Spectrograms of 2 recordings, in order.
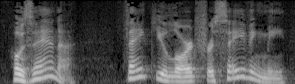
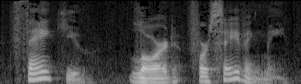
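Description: First: A fuller, stronger declaration of thanks; joyful praise. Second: Grateful prayer. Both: Shown as a demonstration. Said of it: "So Hosanna has come to mean".

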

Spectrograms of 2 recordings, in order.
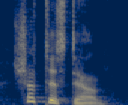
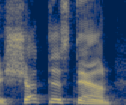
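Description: First: Lightly voiced bureaucrat, softer and lower; a hint of a smug official ordering the shutdown; Walter Peck. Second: Said in the usual way. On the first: Mocking the government order to shut platforms down, softer. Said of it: "Like Walter Peck from Ghostbusters". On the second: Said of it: "They're gonna say".

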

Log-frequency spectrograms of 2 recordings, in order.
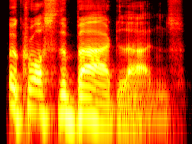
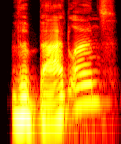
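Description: First: Said in the usual way. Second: "The Badlands" echoed slowly as a question. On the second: Rain queries an unfamiliar name.

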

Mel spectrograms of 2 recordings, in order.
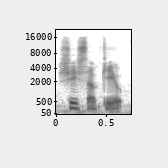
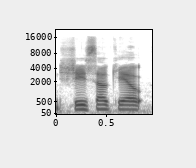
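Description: First: Odd alien-like voice. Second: Said in the usual way. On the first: Real, not acted. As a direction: say it like a space alien. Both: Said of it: "I said that like an alien".

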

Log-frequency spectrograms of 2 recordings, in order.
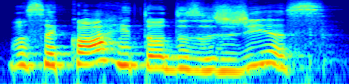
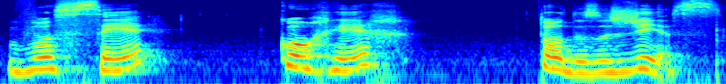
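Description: First: "corre" with a faint, unstressed final E; the answer take: "corre", properly conjugated; correct form. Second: "correr" in the infinitive with a full final R; the error take: "correr", not conjugated; wrong form. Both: Shown as a demonstration.

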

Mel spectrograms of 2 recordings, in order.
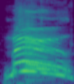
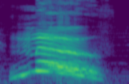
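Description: First: Much louder, higher orc bellow of move. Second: Bellow. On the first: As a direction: drive them out the door. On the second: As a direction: shove them on their way. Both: Acted. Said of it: "he bellowed into the minders' faces".

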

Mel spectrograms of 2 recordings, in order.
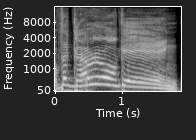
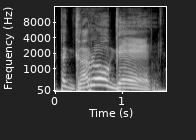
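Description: First: Put-on very high, slow English accent on The Girl Gang; overdone English accent, high and slow. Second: Put-on drawn-out high English accent on The Girl Gang; slow, exaggerated English accent; hammed-up English accent. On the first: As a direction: stretch it out in a hammy English accent. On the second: Shown as a demonstration. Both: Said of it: "really go into the accent, an English accent".

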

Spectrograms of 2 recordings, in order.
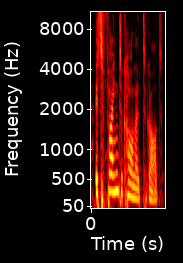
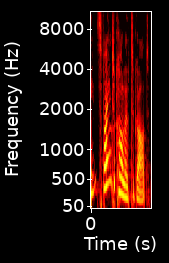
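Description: First: Slower, gentle repeat; slower reassurance. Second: Fast, light first take; quick first say. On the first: Preacher gently repeating it to reassure the congregation. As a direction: ease it down and reassure. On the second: Preacher quickly reassuring the congregation. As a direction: toss it off quickly. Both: Shown as a demonstration.

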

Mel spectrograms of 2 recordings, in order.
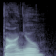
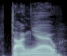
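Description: First: Name said in a Scottish accent; imitated Scottish pronunciation. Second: Name said in a Scouse accent; Liverpool-style Scouse pronunciation. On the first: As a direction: put on a Scottish "Daniel", rising at the end. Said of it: "if I said it in a Scottish accent". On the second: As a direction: put on a Scouse "Daniel". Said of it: "if I say it in a Scouse accent". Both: Shown as a demonstration.

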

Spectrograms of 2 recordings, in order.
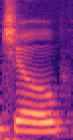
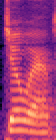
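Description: First: "Job" as one syllable, missing the "ab"; misread name. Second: "Joab" in two syllables, Jo-ab; corrected name. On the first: Reader misreading Joab's name aloud, "Job" in one syllable. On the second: Reader correcting a misread name, "Joab" in two syllables. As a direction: say "Joab" with the "ab" ending sounded. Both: Real, not acted. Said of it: "Joab, sorry".

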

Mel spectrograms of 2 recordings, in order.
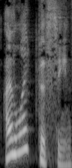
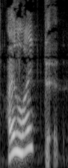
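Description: First: Said in the usual way. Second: High, loud insistence on liked; defending the scene with sudden emphasis; emphatic. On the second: Real, not acted. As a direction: push back eagerly.

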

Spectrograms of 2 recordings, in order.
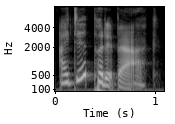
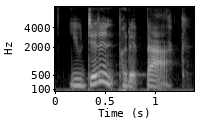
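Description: First: Higher, louder insistence with DID punched; a child's pert protest, hitting "did"; quick, pert. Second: Slow, measured contradiction with weight on "didn't"; understated stern correction, stressing "didn't"; stern accusation. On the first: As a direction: answer back pertly, stressing "did". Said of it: "said Anne quickly. Pertly". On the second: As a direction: flatly deny the child's claim, slowly. Marilla accuses Anne in story. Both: A narrator's reading.

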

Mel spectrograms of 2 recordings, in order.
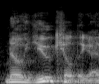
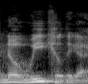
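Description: First: You leaned on to pin the blame; light stress on "you". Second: We leaned on to share the blame; light retold stress on "we". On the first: Retold or imitated. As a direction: push the word "you", mildly, in a retold quote. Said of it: "And they were like". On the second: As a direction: push the word "we" a little, mildly. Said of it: "And he's like".

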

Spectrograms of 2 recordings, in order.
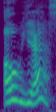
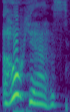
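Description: First: High, loud gleeful exclamation; a sudden villainous delight; maniacal. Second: Much louder hammed-up maniacal cry. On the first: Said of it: "I don't know why I made her sound like that". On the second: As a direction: overdo the villain glee on purpose. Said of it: "It's very maniacal". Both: Shown as a demonstration.

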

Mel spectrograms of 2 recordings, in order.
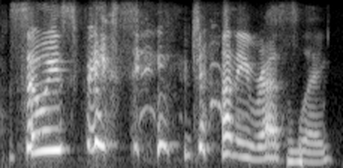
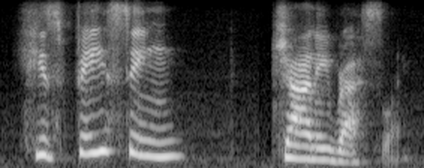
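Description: First: Much higher, laughing restart. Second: Slow, higher announcer-style reveal of the opponent; dramatic announcer build-up. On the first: Real, not acted. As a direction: giggle the matchup out again. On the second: Acted. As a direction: draw it out like a ring announcer hyping the match. Dramatic build to the big matchup.

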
